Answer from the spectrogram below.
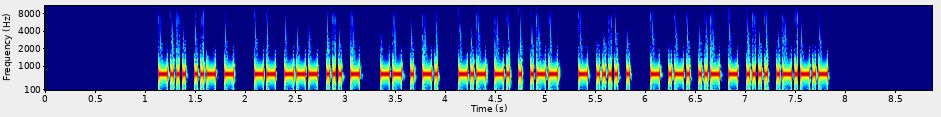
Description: Morse code, heard as a keyed tone, about 37 wpm, 700 Hz. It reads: BUT MOST MEN KNEW THE TRUTH.
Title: Sentences from Top 1000 Words - Review Part 1 - 40wpm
